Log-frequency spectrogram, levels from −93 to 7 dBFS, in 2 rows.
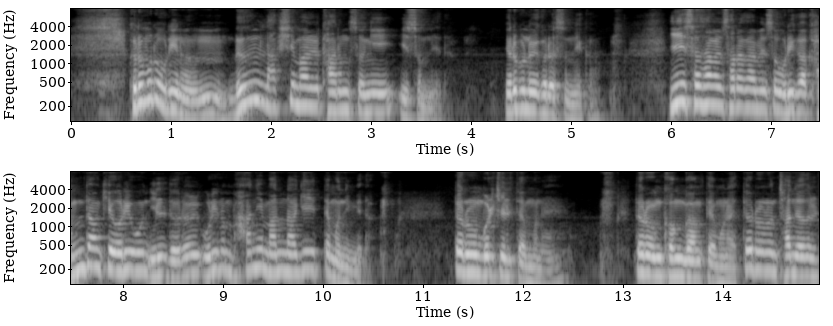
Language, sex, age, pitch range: Korean, male, 40-59, 130-180 Hz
